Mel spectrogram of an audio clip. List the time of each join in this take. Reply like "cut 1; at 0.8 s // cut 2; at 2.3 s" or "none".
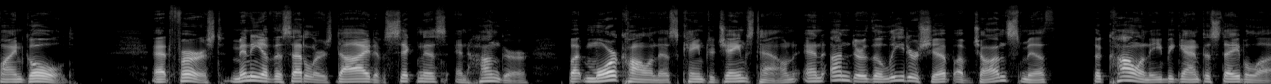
none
